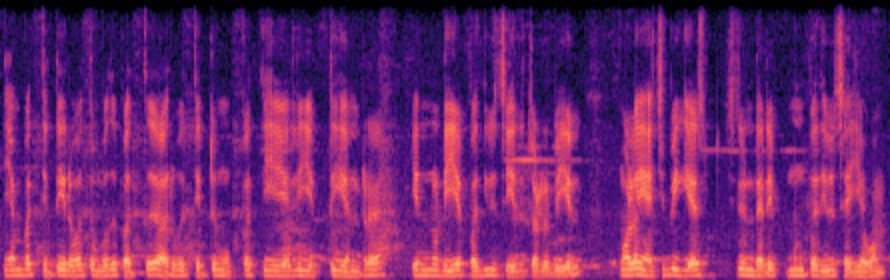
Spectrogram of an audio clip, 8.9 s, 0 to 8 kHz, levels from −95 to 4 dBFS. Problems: none marked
